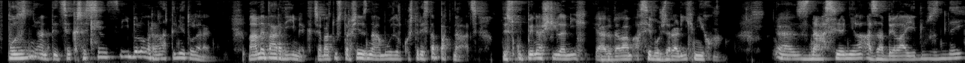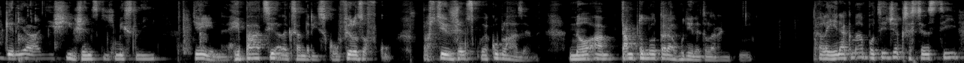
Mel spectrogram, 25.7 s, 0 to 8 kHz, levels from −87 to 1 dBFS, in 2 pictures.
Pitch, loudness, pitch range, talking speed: 140 Hz, -30 LUFS, 125-150 Hz, 130 wpm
